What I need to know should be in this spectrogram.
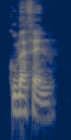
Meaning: warfarin
- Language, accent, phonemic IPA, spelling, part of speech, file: French, France, /ku.ma.fɛn/, coumaphène, noun, LL-Q150 (fra)-coumaphène.wav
